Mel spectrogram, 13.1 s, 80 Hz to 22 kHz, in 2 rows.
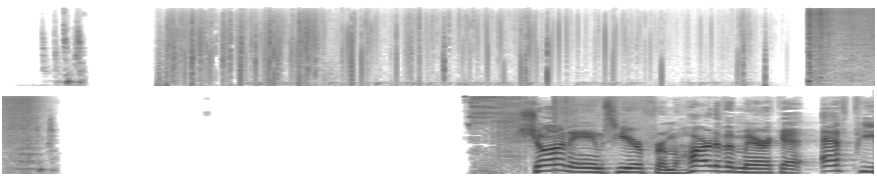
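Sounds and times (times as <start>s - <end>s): crackling static: 1.2s - 6.9s.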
